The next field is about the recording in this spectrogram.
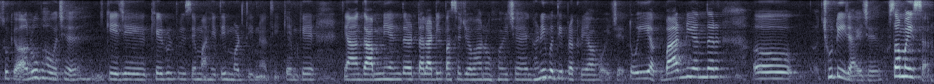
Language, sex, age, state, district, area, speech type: Gujarati, female, 45-60, Gujarat, Surat, urban, spontaneous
